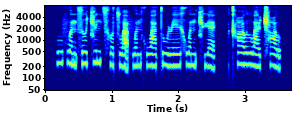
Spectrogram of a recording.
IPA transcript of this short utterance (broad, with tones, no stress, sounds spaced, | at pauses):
u˧˥ f w ə̰˨˩ n s ɹ̩˥˧ t͡ɕ y˥˩ n t͡sʰ ɤ˧˥ t͡s w ä̰˨˩ f w ə˥˩ n kʰ w ä˥ t̪ u˥˩ ɻ e˥ ɪ̯ x w ə˥˧ n t͡ɕʰ ɥ ɛ˥˩ | kʰ ɑ˥ ʊ̯ l w a˧˥ ɪ̯ ʈ͡ʂʰ ɑ˥˩ ʊ̯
